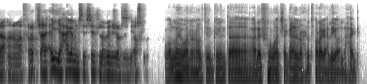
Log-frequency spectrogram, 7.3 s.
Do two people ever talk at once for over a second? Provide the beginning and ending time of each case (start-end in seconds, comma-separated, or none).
none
